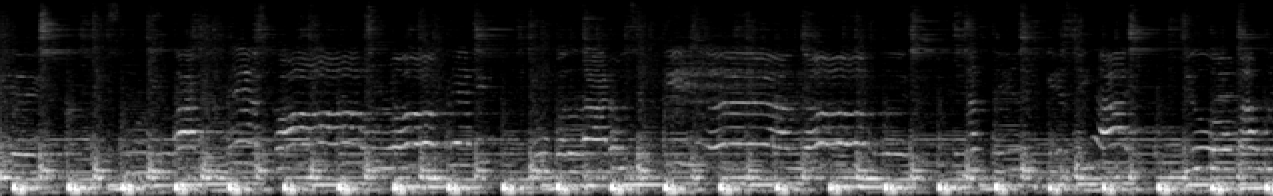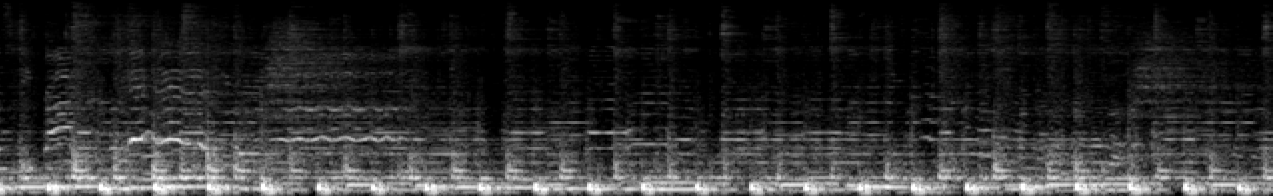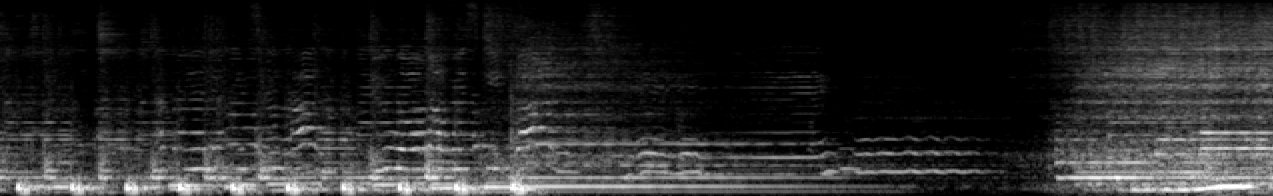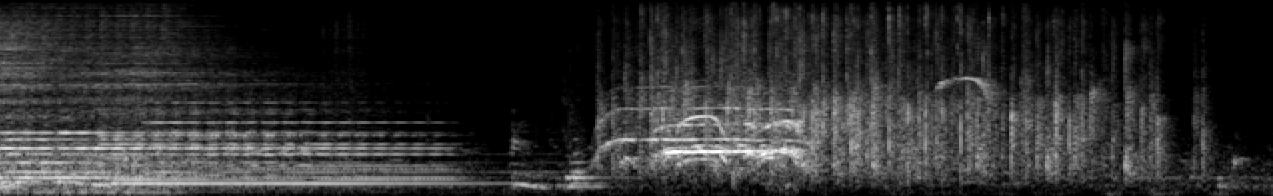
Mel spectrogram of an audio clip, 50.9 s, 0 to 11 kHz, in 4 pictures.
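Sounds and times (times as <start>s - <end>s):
country pop band playing: 0.0s - 34.8s, 35.8s - 48.2s.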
